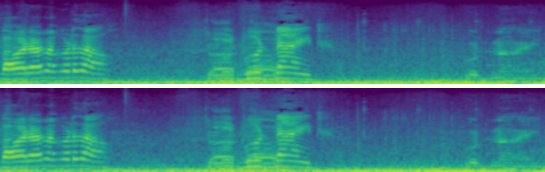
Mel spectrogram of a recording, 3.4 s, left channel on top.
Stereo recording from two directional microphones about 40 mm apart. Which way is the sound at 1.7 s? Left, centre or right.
Centre.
